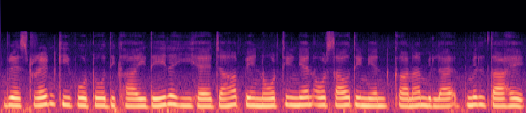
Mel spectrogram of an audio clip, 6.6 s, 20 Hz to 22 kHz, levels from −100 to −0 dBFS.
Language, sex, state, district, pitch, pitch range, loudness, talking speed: Hindi, female, Rajasthan, Jaipur, 220 Hz, 215-235 Hz, -14 LUFS, 175 wpm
